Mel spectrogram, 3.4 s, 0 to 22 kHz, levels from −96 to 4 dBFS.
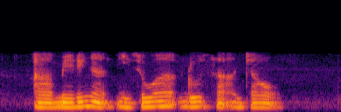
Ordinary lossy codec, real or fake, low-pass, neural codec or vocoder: Opus, 24 kbps; real; 3.6 kHz; none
